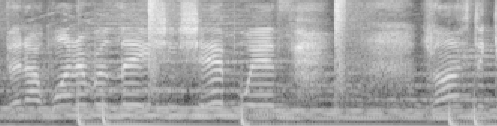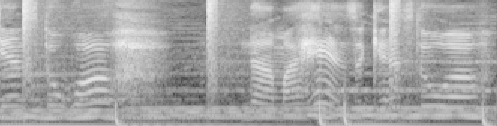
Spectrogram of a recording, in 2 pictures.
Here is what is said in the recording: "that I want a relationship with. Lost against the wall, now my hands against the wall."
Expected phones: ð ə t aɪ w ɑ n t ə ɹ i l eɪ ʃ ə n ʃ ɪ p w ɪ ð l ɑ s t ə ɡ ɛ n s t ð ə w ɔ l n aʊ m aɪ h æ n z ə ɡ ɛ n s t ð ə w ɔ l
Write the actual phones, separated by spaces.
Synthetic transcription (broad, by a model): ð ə t aɪ w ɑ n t ə ɹ i l eɪ ʃ ə n ʃ ɪ p w ɪ ð l ɑ s t ə ɡ ɛ n s t ð ə w ɔ l n aʊ m aɪ h æ n z ə ɡ ɛ n s t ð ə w ɔ l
